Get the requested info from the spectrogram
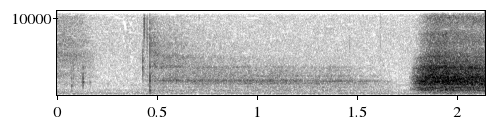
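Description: A woman's audible breath out, starting suddenly near the end and trailing off slowly. Before it there is only faint room tone with a low steady hum.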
